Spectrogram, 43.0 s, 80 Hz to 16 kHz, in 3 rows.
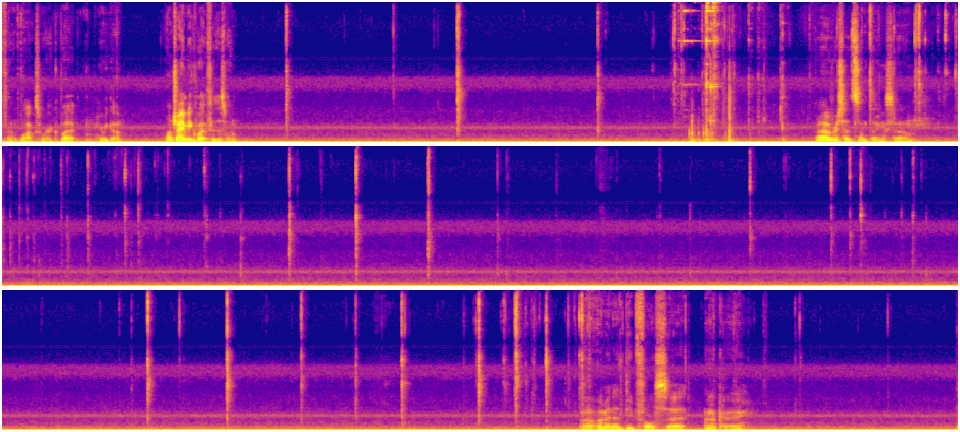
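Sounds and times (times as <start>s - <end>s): steady low hum: 0.0s - 43.0s
lock pick clicking on pins: 35.8s - 37.4s.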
